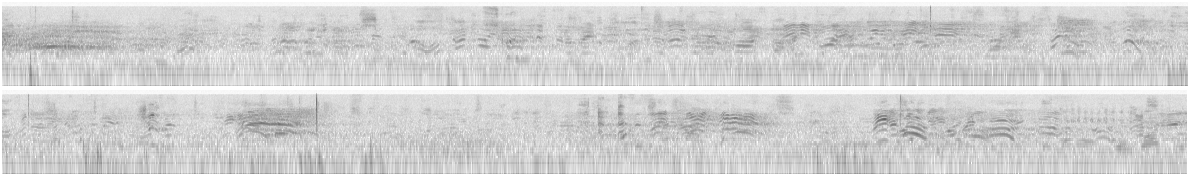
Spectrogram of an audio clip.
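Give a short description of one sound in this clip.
Children shout and call out across an open outdoor pitch.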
